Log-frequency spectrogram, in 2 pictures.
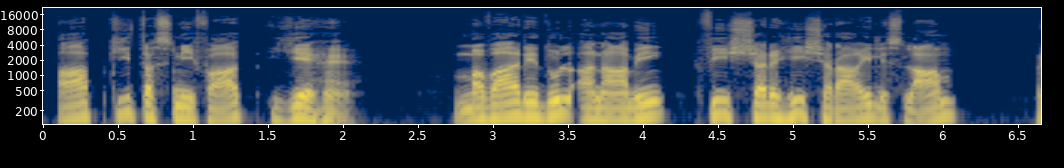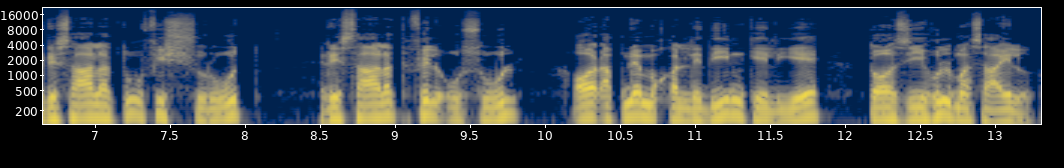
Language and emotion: Urdu, neutral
